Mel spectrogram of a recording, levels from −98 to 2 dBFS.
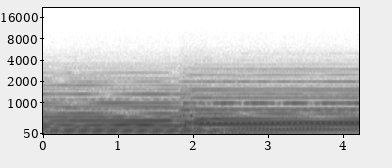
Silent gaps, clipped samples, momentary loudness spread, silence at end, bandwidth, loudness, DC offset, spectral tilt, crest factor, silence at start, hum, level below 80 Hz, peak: none; under 0.1%; 2 LU; 0 s; 4.2 kHz; -29 LUFS; under 0.1%; -11 dB/octave; 12 dB; 0 s; none; -46 dBFS; -16 dBFS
